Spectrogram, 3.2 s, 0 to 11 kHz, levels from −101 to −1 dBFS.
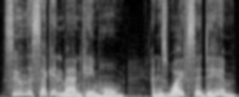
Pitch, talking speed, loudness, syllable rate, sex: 225 Hz, 225 wpm, -17 LUFS, 4.7 syllables/s, female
